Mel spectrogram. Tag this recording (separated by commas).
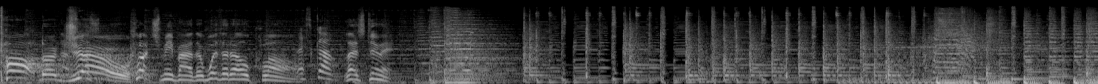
Music, Speech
